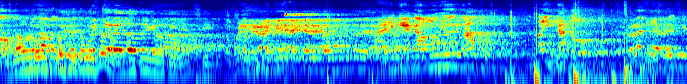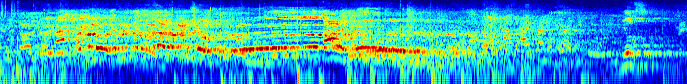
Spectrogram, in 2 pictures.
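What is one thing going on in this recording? A group of young people talk and shout with animation in a large echoing hall.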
